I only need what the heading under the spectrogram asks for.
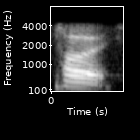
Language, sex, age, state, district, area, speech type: Assamese, female, 60+, Assam, Dibrugarh, rural, conversation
